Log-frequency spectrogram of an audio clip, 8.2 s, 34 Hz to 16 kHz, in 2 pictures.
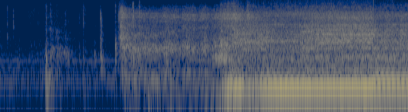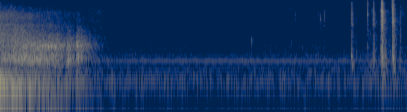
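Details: BMW M5 V10 after rod bearing service, moved off the hoist: engine catches, runs a few seconds, sags and dies repeatedly despite fuel in tank; fuel pump fuse had been reinserted in the wrong spot, causing fuel starvation stalling.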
